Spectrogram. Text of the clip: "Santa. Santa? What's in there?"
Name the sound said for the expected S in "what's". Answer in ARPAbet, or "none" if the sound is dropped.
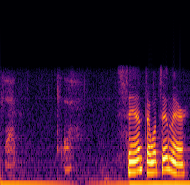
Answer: S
